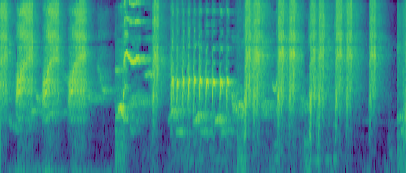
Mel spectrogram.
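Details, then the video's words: Magpie-robin song used as a training recording: varied phrases of sweet whistles, one sliding whistled note, a fast stuttering trill of repeated notes, then scratchy chattering bursts. "masteran burung murai"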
